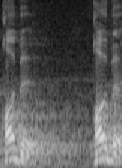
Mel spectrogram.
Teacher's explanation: tidak ada tasdid di situ sehingga langsung mantul dihentak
